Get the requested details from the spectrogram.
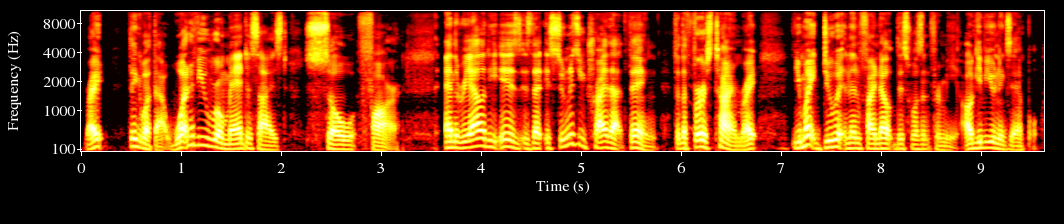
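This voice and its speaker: Out in the snow, a Canadian man talks earnestly and directly to the camera, offering casual life advice and motivation while often asking "right?" and repeating "the reality is." His medium-pitched, darkish voice has big pitch swings and a fast pace, recorded with no echo at studio quality.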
